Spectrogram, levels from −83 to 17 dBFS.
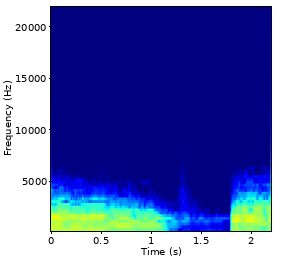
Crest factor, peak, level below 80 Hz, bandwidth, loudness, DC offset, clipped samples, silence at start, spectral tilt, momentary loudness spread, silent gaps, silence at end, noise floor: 14 dB; -12 dBFS; -78 dBFS; 5.8 kHz; -25 LUFS; under 0.1%; under 0.1%; 0 s; -4 dB/octave; 10 LU; none; 0 s; -61 dBFS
